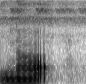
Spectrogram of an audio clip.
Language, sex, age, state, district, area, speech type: Bodo, male, 60+, Assam, Chirang, urban, read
